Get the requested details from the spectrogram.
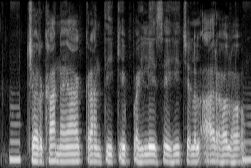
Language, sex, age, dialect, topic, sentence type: Bhojpuri, male, 36-40, Western, agriculture, statement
